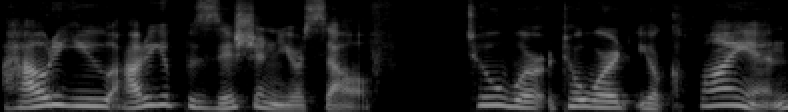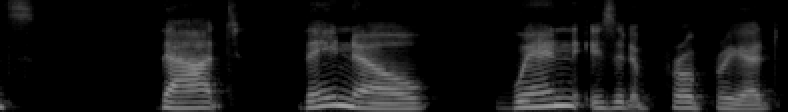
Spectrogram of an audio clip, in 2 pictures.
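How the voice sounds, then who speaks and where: A woman's voice: fairly low pitch, sing-song, slow pace, fairly bright tone. A middle-aged woman with a German accent, speaking as a guest on a business podcast in a direct, no-nonsense way. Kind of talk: podcast interview.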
